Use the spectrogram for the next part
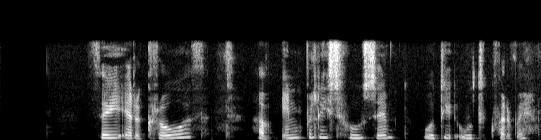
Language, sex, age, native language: Icelandic, other, 12, Icelandic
